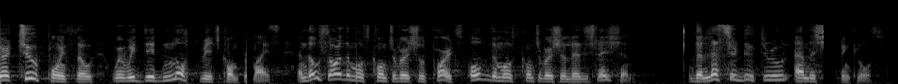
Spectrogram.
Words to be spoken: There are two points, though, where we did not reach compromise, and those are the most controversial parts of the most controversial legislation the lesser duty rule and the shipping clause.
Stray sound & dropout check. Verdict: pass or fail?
fail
